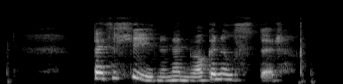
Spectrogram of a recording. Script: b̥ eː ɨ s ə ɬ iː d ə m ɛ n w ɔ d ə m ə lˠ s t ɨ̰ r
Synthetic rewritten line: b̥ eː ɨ θ ə ɬ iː n ə n ɛ n w ɔ ɡ ə n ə lˠ s t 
